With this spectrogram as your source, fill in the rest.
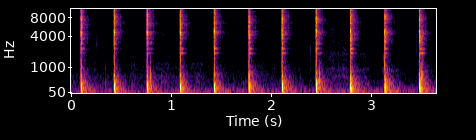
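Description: A hammer drives a nail into a panel of M-Rock green building material, worked like wood: eleven sharp, evenly spaced strikes about a third of a second apart, close and loud with quick decays and no talk.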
